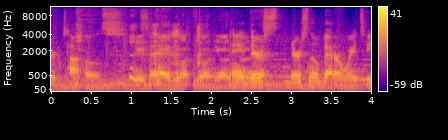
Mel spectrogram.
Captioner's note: laughs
